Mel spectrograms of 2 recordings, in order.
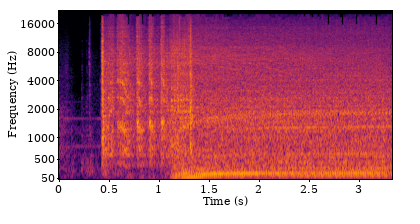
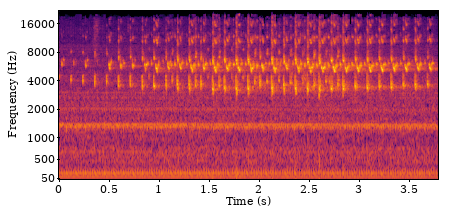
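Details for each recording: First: Engine start after tensioning a deliberately loosened drive belt via its adjusting bolt: brief cranking, then a smooth, even idle with no belt squeal, confirming the tension fix. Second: Car engine running with a new drive belt that was deliberately slackened, giving a pulsing squeal about three chirps a second from low tension, fixed by tightening the adjusting bolt.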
